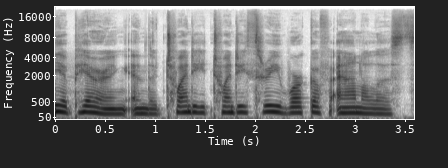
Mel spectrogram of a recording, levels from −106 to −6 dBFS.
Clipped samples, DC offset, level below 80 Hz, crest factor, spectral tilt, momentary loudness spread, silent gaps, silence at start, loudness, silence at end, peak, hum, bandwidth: under 0.1%; under 0.1%; -54 dBFS; 14 dB; -6 dB/octave; 5 LU; none; 0 s; -23 LUFS; 0 s; -8 dBFS; none; 18.5 kHz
